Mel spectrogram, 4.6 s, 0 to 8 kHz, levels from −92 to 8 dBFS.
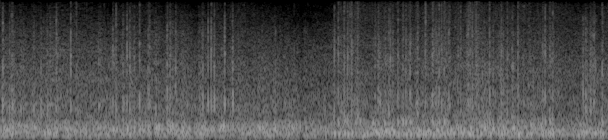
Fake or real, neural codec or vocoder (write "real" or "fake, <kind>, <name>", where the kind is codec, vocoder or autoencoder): real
